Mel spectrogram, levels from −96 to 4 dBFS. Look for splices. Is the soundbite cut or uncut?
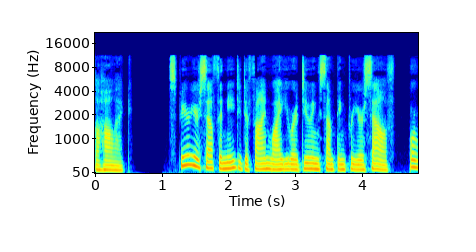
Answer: uncut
